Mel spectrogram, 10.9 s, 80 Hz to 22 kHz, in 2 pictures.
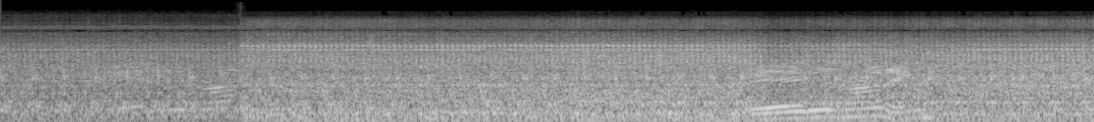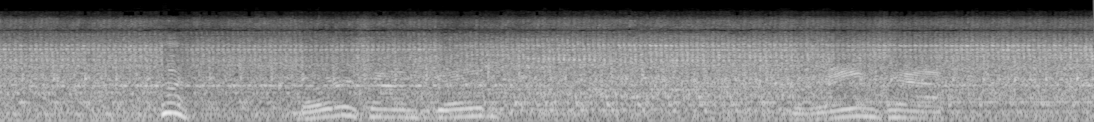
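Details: Abandoned IH 4166 tractor diesel, sitting since about 2015–2016, after priming the injection pump: starts easily into steady even idle, clattering but smooth, no misses or heavy knocks; sounds healthy.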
